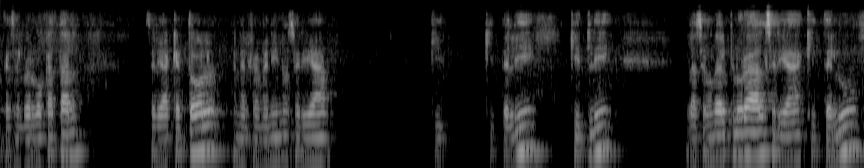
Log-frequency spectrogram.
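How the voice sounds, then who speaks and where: A male teacher explains grammar patiently, pausing to check that his students follow. His voice is dark and mellow. The recording is dull and lo-fi, with a faint hiss behind him. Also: medium pitch. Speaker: Hebrew teacher. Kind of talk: grammar lesson.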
